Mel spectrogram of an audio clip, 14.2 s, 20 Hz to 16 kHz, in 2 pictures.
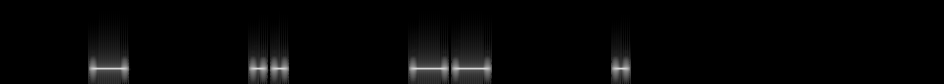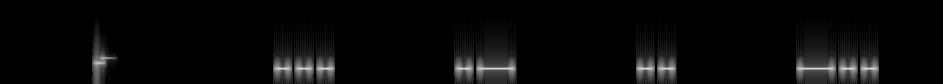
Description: Morse code, heard as a keyed tone, about 15 wpm, spaced as for 7 wpm, 700 Hz. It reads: TIME SAID
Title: 4x Character Spacing - Top 100 Words - 15wpm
